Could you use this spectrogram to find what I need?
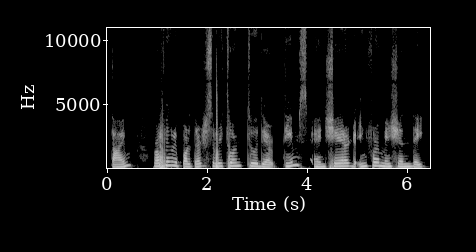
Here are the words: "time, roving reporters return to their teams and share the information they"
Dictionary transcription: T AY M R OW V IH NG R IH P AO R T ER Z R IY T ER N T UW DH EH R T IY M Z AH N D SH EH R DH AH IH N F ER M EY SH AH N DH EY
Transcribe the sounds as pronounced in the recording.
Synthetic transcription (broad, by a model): T AY M R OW F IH NG R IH P AO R T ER S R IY T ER N T UW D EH R T IY M S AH N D SH EH R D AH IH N F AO M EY SH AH N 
